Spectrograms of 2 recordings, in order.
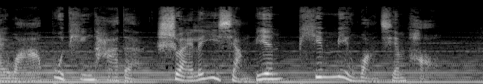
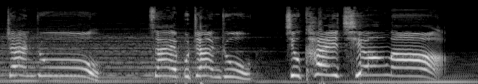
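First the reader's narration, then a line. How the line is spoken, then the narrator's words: Forceful shouting. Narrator (Chinese): 鬼子使劲喊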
